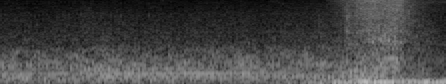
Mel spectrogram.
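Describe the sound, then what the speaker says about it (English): A police siren wails steadily over traffic noise, swelling louder toward the end as the vehicle draws near. "activated his siren, and began pursuing Smith"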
